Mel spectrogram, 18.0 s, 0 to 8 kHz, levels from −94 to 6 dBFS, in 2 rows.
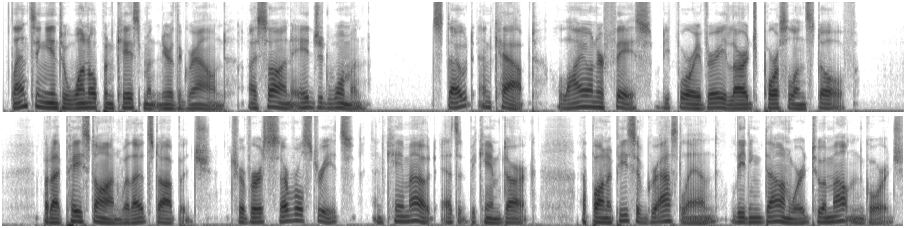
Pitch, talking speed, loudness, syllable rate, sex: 120 Hz, 180 wpm, -19 LUFS, 5.7 syllables/s, male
